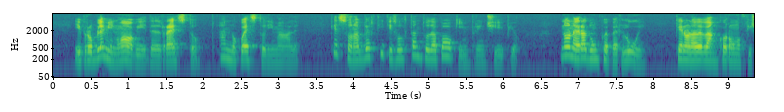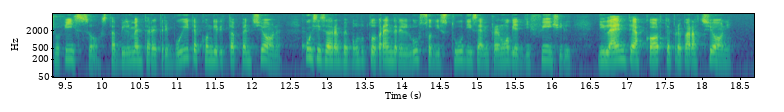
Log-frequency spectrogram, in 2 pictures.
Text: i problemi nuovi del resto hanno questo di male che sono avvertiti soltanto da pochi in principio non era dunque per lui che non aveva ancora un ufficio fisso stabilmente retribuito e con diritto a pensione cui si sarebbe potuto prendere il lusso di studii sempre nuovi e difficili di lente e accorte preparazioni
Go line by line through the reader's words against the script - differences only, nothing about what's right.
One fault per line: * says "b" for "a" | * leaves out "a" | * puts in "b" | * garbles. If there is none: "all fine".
all fine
